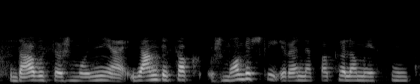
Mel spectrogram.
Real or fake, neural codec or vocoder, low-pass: fake; codec, 16 kHz, 2 kbps, X-Codec, WavLM features, trained on Multilingual LibriSpeech; 3.6 kHz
